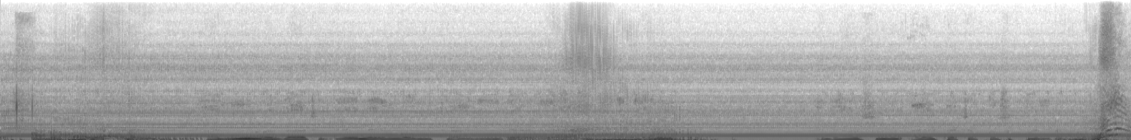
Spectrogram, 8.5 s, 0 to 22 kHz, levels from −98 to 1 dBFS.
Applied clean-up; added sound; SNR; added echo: none; Zipper (clothing) + Drill; -1 dB; none.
